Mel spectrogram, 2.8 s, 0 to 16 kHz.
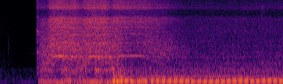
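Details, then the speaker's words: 2013 Arctic Cat Wildcat 1000 side-by-side after repairs including welded starter: cranks and catches at once, then fast pulsing idle about three beats a second; high idle, owner suspects air in the fuel system, later went away. "it run so good now it never idled up like this ever again so I'm pretty sure there was just some air in the fuel system so but otherwise I don't really know it was up with the high idle but it ended up going away"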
